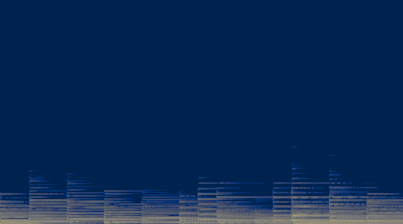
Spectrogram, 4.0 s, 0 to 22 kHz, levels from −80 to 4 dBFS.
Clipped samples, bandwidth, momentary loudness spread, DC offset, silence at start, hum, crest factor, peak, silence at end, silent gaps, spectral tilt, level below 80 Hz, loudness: under 0.1%; 5.4 kHz; 8 LU; under 0.1%; 0 s; none; 14 dB; -16 dBFS; 0 s; none; -10.5 dB/octave; -46 dBFS; -32 LUFS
